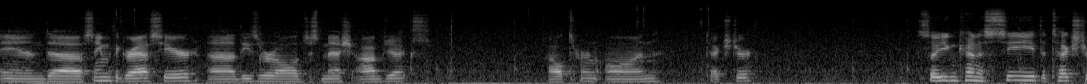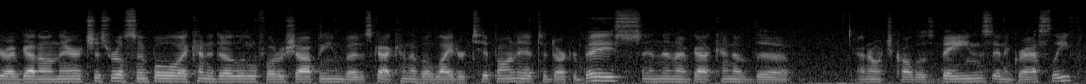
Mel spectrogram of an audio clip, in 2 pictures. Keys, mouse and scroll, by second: 0.1 middle click, 1.3 scroll down 1, 1.4 right click, 2.0-2.4 scroll down 2, 2.4 middle click, 2.9 Tab, 3.4-4.1 scroll up 3, 4.4 shift+middle click, 4.9-5.4 scroll up 2, 5.4 middle click, 6.8 click, 7.7 click, 7.8 middle click, 8.6 scroll up 4, 8.8 shift+middle click, 9.3 middle click, 10.8 middle click, 11.2-12.0 scroll up 4, 12.0 scroll down 2, 12.2-13.1 scroll down 3, 13.7 middle click, 15.2 shift+middle click, 16.4 shift+middle click, 19.8-20.5 scroll down 1, 20.5-21.2 scroll down 7, 21.2 middle click.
